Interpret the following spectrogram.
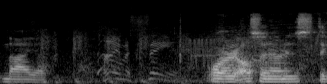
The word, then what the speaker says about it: Nier: pronunciation, it's Naya.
